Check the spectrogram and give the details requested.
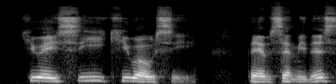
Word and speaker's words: QacQoc: The people from QacQoc, and that is how you pronounce it, QacQoc, QacQoc.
